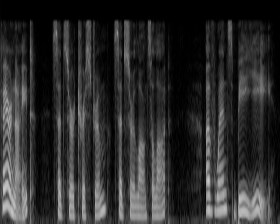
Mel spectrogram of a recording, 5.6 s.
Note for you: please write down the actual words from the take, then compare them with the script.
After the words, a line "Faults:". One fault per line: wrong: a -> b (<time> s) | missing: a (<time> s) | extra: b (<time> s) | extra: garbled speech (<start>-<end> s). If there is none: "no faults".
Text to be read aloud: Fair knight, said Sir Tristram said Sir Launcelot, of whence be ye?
Fair knight, said Sir Tristram said Sir Launcelot, of whence be ye?
Faults:
no faults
